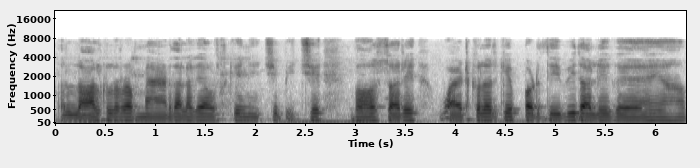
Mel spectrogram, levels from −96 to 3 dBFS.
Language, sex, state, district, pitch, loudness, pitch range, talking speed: Hindi, male, Punjab, Fazilka, 115 Hz, -20 LUFS, 110-120 Hz, 190 wpm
